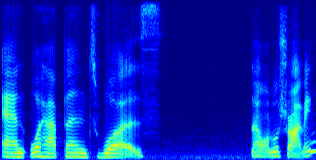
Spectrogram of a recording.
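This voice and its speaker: A woman with an Australian accent speaks at a medium pitch with fairly even intonation in a very clean recording with a silent background. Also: dry, close sound with no echo. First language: Russian. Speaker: insolvency professional. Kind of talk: interview testimonial.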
